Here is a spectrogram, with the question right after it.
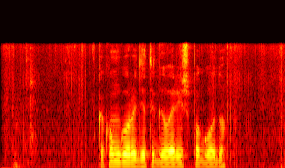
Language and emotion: Russian, neutral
